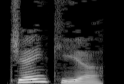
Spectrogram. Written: Jankia

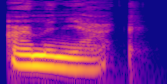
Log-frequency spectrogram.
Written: armagnac

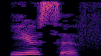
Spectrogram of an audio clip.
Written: Yousif

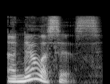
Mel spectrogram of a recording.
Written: analysis

